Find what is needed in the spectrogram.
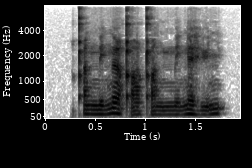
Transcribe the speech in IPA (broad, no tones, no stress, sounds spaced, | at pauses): qʼ ə n ŋ͡m e ŋ ə ɪ̯ qʼ a ɪ̯ qʼ a n mː e ŋ ɛ ɦ y n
